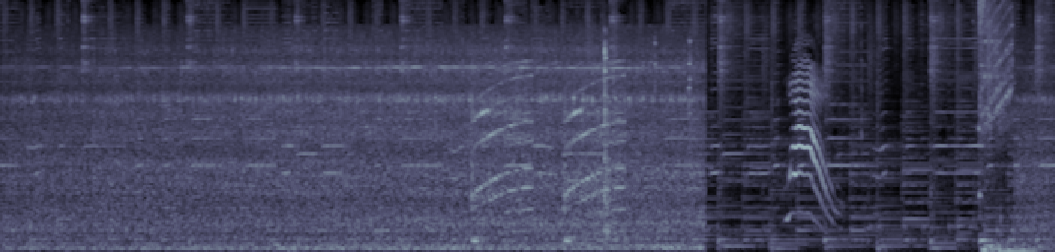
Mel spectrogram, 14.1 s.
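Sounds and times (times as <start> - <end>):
cartoon engine low rumble: 0.0 - 9.4
short rising tones: 0.0 - 9.4.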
